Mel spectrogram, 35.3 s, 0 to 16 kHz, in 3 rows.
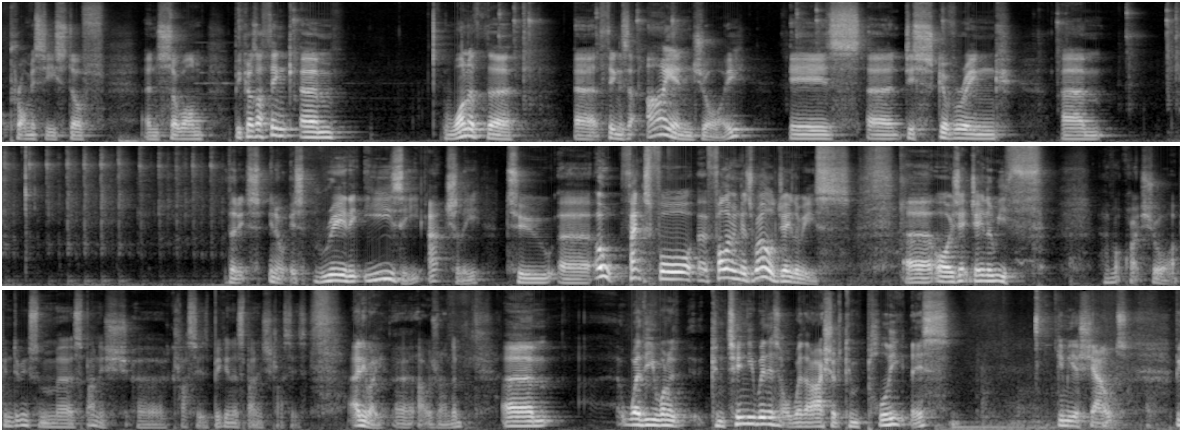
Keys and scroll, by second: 6.6 ctrl+d, 8.1 h, 9.2 ctrl+d, 11.4-14.2 typing.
